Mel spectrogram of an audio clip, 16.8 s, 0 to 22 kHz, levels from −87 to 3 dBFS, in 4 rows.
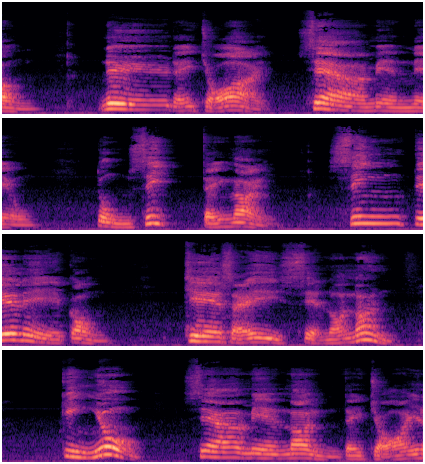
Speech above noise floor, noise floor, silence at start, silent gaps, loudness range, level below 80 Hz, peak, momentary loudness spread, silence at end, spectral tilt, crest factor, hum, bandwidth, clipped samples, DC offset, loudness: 35 dB; -55 dBFS; 0 s; none; 6 LU; -56 dBFS; -2 dBFS; 16 LU; 0 s; -5 dB/octave; 20 dB; none; 14.5 kHz; under 0.1%; under 0.1%; -21 LUFS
